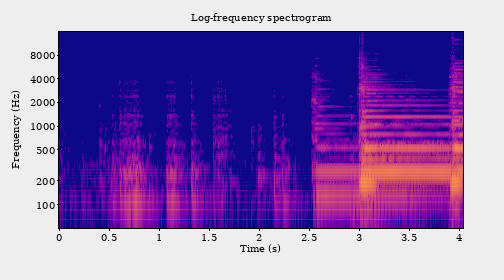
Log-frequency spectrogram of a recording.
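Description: Acoustic guitar: after a quiet start with faint small ticks, a chord is played about two and a half seconds in and then strummed louder half a second later, ringing on. These are the opening chords of a song.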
